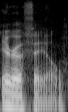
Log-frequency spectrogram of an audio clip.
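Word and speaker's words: Aral Fayle: fail or something like that, because The narrator pronounces like Arafael.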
